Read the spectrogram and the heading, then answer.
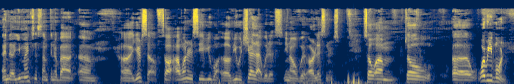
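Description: A man's voice: medium pitch, moderate pace, a little hiss or hum. Laid-back man hosting outdoors. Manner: relaxed, filler-heavy, friendly. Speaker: podcast host. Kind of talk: casual interview. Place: outdoors in a park.

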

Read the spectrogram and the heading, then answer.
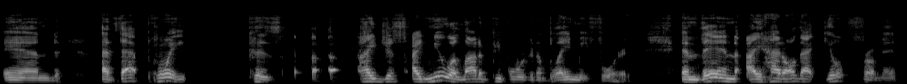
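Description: A man's voice: medium pitch, no room sound. Candid male guest, dry close sound. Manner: candid, earnest, halting with restarts. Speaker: guest, former Marine. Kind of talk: personal storytelling in an interview.

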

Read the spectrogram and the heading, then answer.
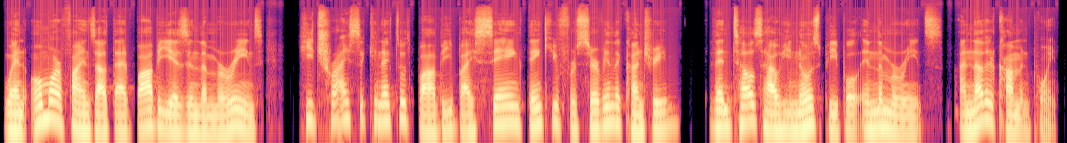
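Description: A man's voice: medium pitch, mellow, no room sound, studio quality. A young adult man, born in Germany and raised in Boston, explaining phrases in Japanese and English as a podcast language teacher. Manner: clear, measured explanations, slows down for repeat drills. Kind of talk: bilingual lesson narration, Japanese and English.

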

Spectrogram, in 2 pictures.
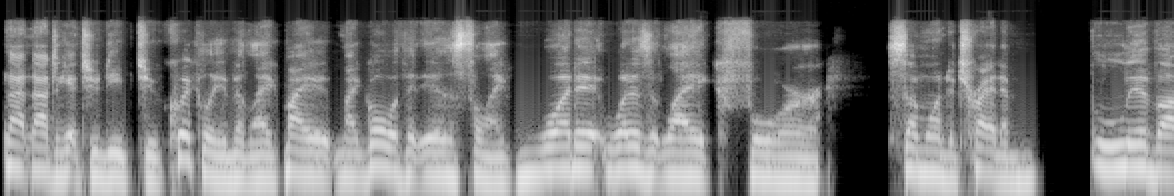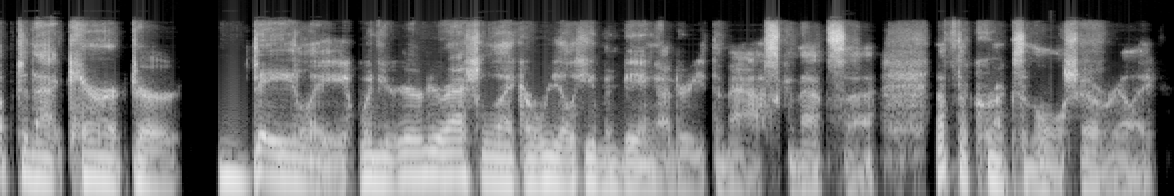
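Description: Male interview guest, thirties, rough-edged husky tone, very dry sound, eager but halting explainer. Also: mid-range voice, dark tone, no room sound. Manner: halting, filler-heavy, enthusiastic explaining. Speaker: podcast guest, audio drama creator. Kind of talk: casual interview chat.

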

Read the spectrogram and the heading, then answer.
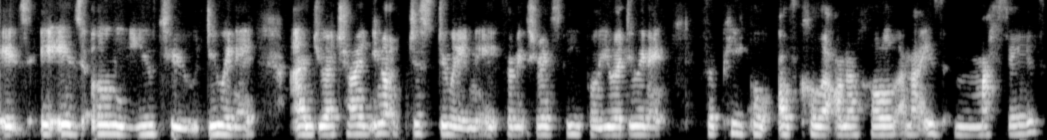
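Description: A woman's voice: fairly low pitch, low-quality recording. A woman hosting a casual podcast, asking long, searching, rambling questions. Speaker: podcast host.

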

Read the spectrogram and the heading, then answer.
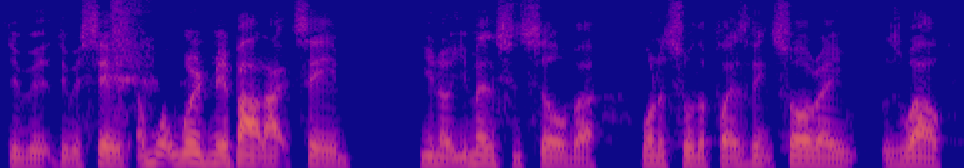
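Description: A man with a Manchester accent chatting on a football podcast and telling lively stories about his days as a local radio reporter. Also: mid-range voice, fast, no echo, studio quality. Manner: animated storyteller, jumps into mimicry of fans. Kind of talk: casual football podcast chat.

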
